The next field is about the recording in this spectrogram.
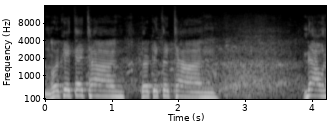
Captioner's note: audience laughs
